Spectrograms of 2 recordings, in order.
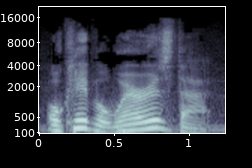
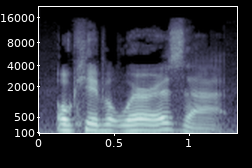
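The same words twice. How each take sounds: First: Louder, the same baffled question again; repeated clueless question. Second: Louder, a clueless dispatcher's question; mock dispatcher question. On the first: Retold or imitated. Dispatcher asks the caller the same thing again, louder and baffled. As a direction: repeat it like you're stuck on a loop. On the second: Dispatcher asks the caller where the place is, louder and baffled. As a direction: ask it like someone who won't get it.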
